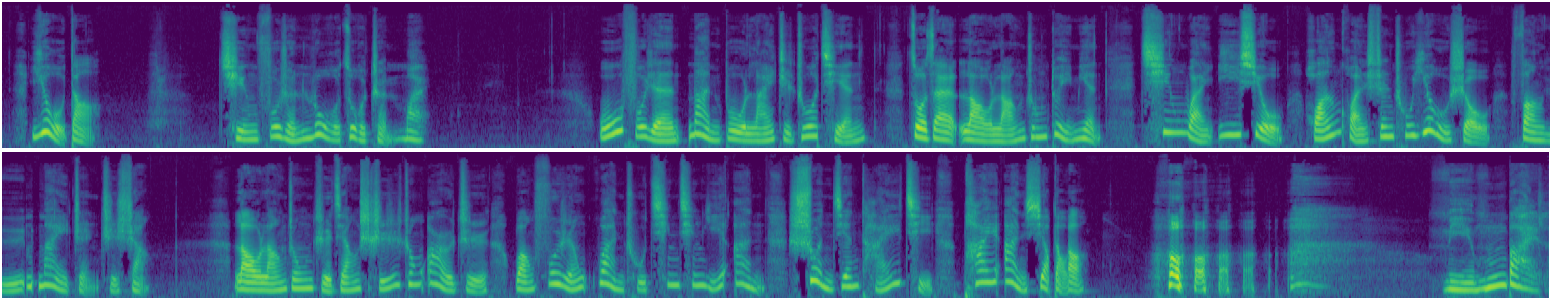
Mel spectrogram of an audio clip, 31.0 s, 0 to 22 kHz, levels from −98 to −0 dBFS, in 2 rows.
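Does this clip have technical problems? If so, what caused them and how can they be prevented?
Yes. Frames out of order occur in this speech at 15.70 to 15.86 s, 19.06 to 19.23 s and 25.94 to 26.15 s. Each time, two adjacent blocks of about 78 ms (about 105 ms in the last case) were decoded in swapped order, so a short stretch plays with its halves exchanged. That gives a garbled flutter, and no time is lost. Reordering packets by sequence number in a jitter buffer before decoding prevents this.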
